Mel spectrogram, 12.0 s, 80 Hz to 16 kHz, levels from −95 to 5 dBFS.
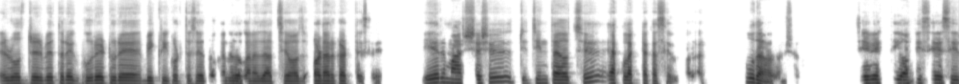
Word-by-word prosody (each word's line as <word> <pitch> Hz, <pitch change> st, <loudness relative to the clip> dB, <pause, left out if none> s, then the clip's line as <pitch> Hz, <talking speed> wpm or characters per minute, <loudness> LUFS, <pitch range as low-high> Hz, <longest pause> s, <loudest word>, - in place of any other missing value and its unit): রোদ্রের 130 Hz, 0 st, +1 dB
ভেতরে 140 Hz, +1 st, +1 dB, 0.2 s
ঘুরে 130 Hz, +3 st, +3 dB
টুরে 130 Hz, -1 st, +2 dB, 0.3 s
বিক্রি 125 Hz, 0 st, -1 dB
করতেছে, 115 Hz, 0 st, -3 dB
দোকানে, 120 Hz, -1 st, -6 dB
দোকানে 115 Hz, 0 st, 0 dB
যাচ্ছে, 115 Hz, +1 st, 0 dB
অজ 110 Hz, -, -2 dB, 0.2 s
order 120 Hz, 0 st, +5 dB
কাটতেছে, 115 Hz, -1 st, -2 dB, 0.7 s
এর 175 Hz, +1 st, +4 dB
মাস 150 Hz, -1 st, +4 dB
শেষে 150 Hz, +5 st, -1 dB, 0.3 s
চি -, -, -8 dB
চিন্তা 145 Hz, -1 st, -1 dB
হচ্ছে 140 Hz, +5 st, -4 dB, 0.3 s
৳১০০,০০০ 140 Hz, -2 st, +1 dB
টাকা 120 Hz, -1 st, -1 dB
sell -, -, -10 dB
করার -, -, -12 dB, 0.6 s
উদাহরণস্বরূপ। 130 Hz, -, 0 dB, 0.7 s
যে -, -, -3 dB
ব্যক্তি 150 Hz, 0 st, -2 dB
office 145 Hz, 0 st, -6 dB
AC 140 Hz, -, +1 dB
130 Hz, 135 wpm, -21 LUFS, 120-140 Hz, 0.7 s, order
